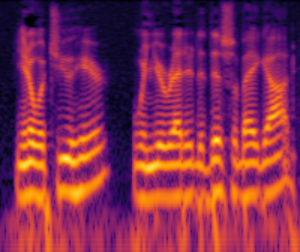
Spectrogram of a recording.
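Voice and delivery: ordinary delivery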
